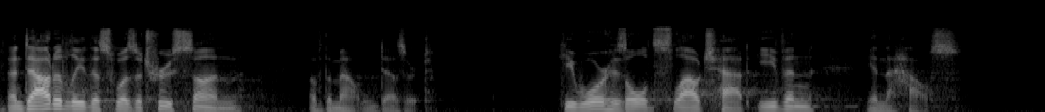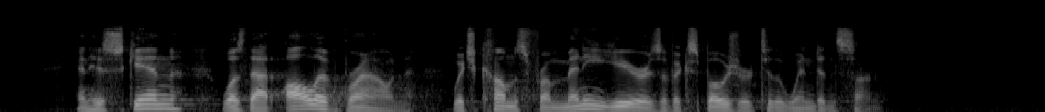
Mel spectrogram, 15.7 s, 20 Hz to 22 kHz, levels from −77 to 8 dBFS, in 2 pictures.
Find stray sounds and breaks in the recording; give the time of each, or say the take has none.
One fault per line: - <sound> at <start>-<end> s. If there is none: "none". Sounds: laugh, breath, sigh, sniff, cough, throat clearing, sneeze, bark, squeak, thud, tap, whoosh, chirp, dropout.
none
